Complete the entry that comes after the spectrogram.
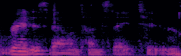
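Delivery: throat hurts, barely any voice; raspy whisper. Real, not acted. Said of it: "I have no voice".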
